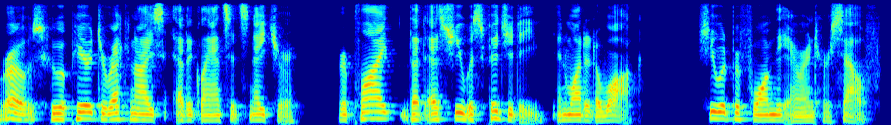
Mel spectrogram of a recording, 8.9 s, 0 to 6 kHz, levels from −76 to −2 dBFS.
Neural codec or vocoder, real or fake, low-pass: none; real; 5.4 kHz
